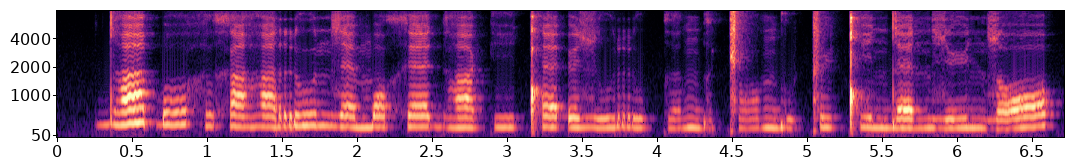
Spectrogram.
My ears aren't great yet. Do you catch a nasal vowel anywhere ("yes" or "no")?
no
